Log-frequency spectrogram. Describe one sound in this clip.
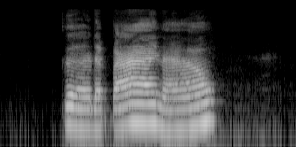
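A young girl sings loudly close by.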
